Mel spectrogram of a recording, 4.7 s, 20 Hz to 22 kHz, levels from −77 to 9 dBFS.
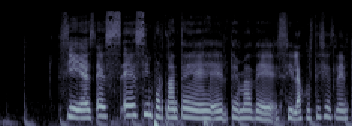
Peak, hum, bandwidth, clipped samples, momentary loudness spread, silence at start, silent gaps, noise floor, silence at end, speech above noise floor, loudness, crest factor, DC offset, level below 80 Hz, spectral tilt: -10 dBFS; none; 16 kHz; under 0.1%; 7 LU; 0.35 s; none; -49 dBFS; 0 s; 24 dB; -26 LUFS; 18 dB; under 0.1%; -40 dBFS; -4.5 dB/octave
